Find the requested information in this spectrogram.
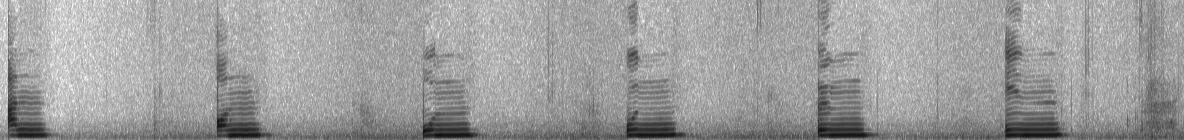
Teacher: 우리가 받침을 발음할 때는 혀를 떼지 않고 여러분 잇몸에다가 그대로 붙인 후에 공기를 막으면서 소리를 내면 되는데요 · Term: 받침 은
